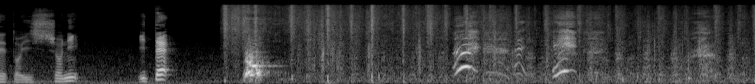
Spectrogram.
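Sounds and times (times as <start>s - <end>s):
speech: 0.0s - 2.6s
scuffling: 2.2s - 7.5s
golden retriever barking on a leash: 2.4s - 2.9s
golden retriever panting: 2.4s - 7.5s.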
